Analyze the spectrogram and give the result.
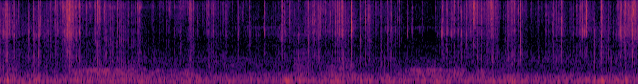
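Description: A glowing coil of thin, flexible plastic tubing is held close while fingertips and long nails rub, squeeze and scratch its loops. The result is a steady, quiet stream of crinkly, crackling scratches with bright, sharp clicks over a soft, low rumble.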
